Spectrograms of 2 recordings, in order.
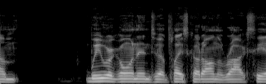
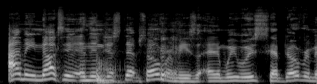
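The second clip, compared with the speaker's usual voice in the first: normal talking voice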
